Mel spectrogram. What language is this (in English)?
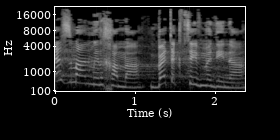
Hebrew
